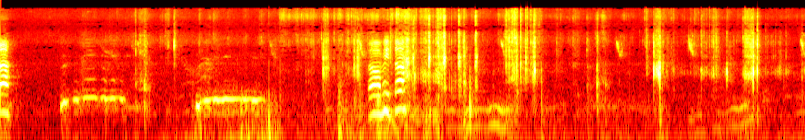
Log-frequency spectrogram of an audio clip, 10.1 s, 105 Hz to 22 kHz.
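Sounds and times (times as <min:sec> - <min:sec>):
bamboo husks crackling and tearing: 0:03.6 - 0:10.0.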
